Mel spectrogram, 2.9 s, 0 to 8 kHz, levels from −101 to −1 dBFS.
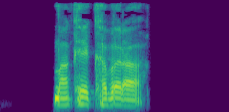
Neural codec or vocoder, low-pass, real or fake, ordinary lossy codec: codec, 16 kHz, 16 kbps, FunCodec, trained on LibriTTS, 50 frames a second; 7.2 kHz; fake; MP3, 48 kbps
